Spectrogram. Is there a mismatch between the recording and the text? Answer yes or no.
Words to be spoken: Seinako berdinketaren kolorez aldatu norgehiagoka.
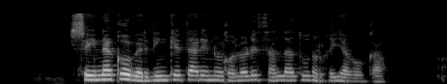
no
